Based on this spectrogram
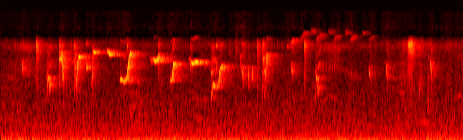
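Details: Malaysian pied fantail calling while feeding in a garden, a quick run of high sliding whistles early on, then busier overlapping chirps that trail off into background chatter.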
